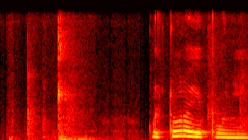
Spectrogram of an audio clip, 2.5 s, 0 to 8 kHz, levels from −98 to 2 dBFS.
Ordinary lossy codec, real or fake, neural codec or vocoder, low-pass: none; real; none; 7.2 kHz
